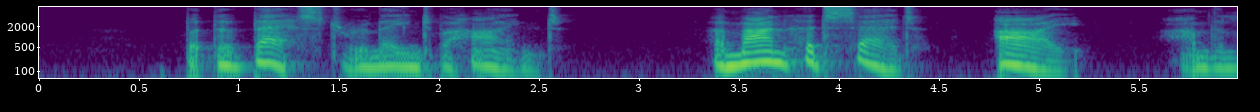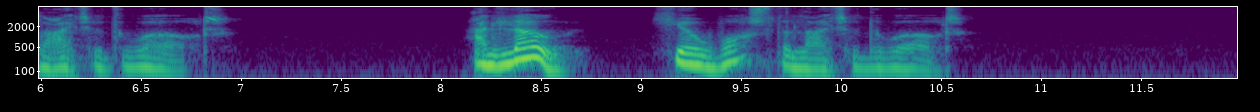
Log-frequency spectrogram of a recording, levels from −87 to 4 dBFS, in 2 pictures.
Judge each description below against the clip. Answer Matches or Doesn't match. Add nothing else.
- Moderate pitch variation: Matches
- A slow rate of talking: Matches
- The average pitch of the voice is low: Matches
